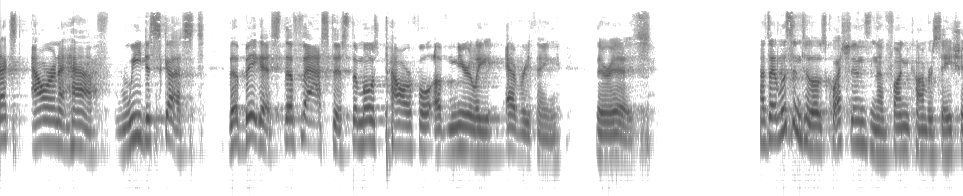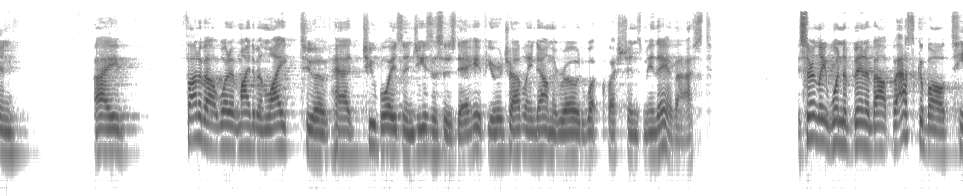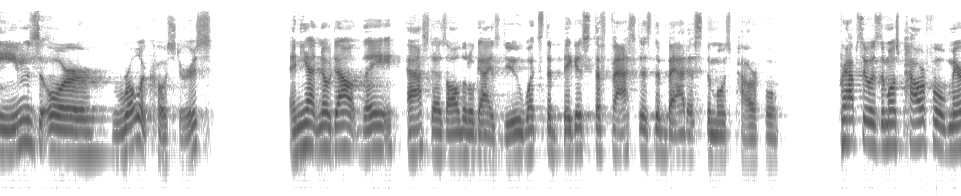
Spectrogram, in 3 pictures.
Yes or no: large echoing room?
yes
